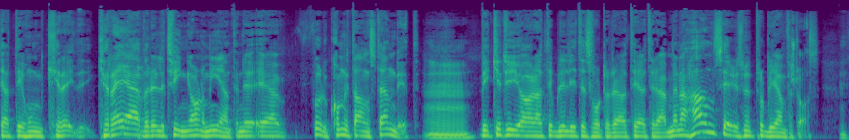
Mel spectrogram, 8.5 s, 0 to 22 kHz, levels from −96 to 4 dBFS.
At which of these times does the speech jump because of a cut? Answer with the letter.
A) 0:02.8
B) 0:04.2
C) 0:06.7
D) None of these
D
